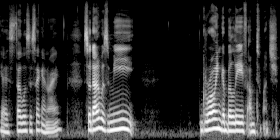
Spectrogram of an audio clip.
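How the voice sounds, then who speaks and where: In this conversational interview, the guest is an executive coach: a woman in her forties from Poland, Polish being her first language. Her low-leaning voice carries vocal fry at a moderate pace, and she reflects aloud, hunts for words, corrects herself, and laughs softly.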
